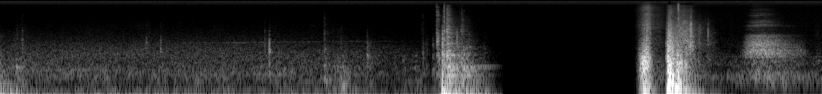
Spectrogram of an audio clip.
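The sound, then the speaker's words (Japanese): A door opens with a sharp mechanical thunk, followed a moment later by two heavy clunks and a soft whooshing slide, fairly loud over a faint background hum. “ドアが開きます。”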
